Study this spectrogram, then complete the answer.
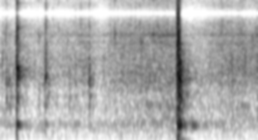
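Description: Carrots tipped into a hot frying pan for chicken Chinese fried rice give a steady close sizzle, broken by a few sharp clinks and scrapes of a spoon spreading them out.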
